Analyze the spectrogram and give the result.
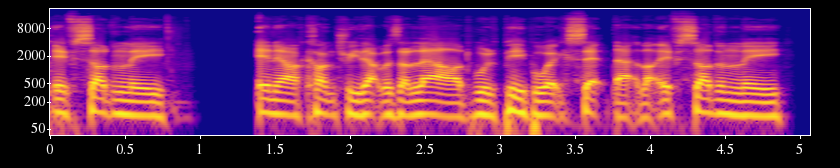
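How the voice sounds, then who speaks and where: A chatty man talking loosely on a podcast, his voice sitting a bit low. He wanders through his thoughts and laughs often along the way. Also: little pitch movement, normal speed, smooth. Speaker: podcast co-host. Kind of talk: casual chat.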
